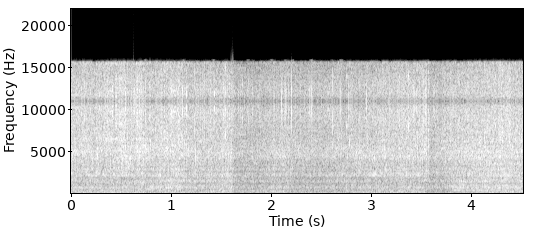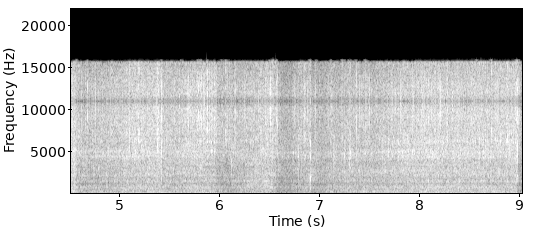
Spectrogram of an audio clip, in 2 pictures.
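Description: Bolinho de chuva batter deep-frying in hot oil: a steady sizzle.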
